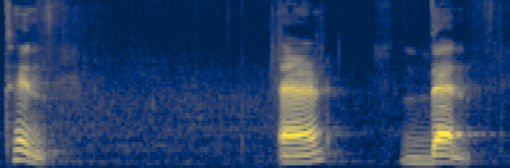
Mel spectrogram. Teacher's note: To articulate these interdental between the teeth sounds, one inserts the tip of the tongue between the upper and lower teeth. तो जो हमारी टंग है, it comes between upper and lower teeth.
